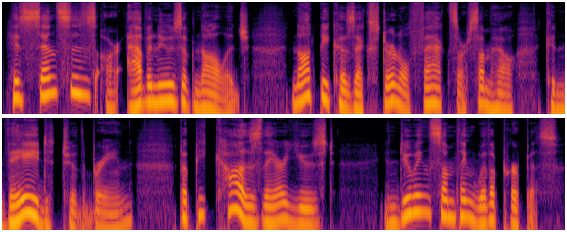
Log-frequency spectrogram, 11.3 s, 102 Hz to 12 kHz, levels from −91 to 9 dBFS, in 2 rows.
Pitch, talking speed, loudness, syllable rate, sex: 155 Hz, 145 wpm, -18 LUFS, 5.1 syllables/s, male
